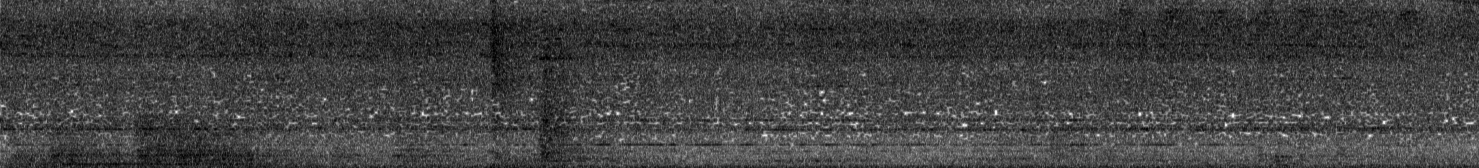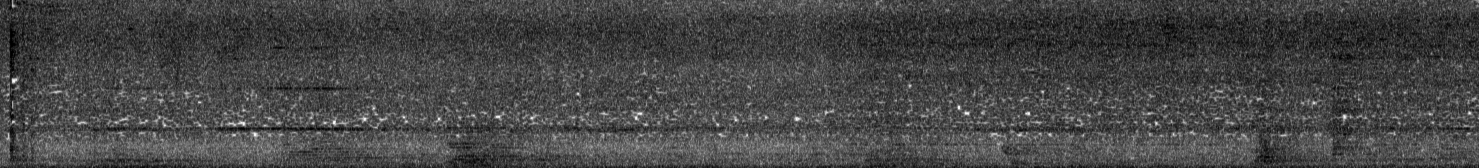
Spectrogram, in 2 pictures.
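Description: Steady high hiss of fabrication-shop background noise, with a couple of faint knocks early on and one sharp metallic click about halfway through.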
